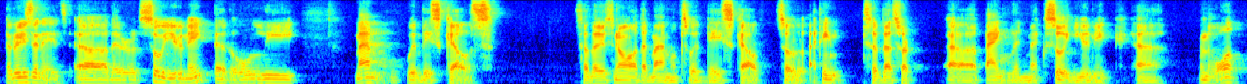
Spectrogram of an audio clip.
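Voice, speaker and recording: A young man with a Nepali accent, a conservation researcher explaining his work in halting, thoughtful sentences with restarts. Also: deep voice, steady tone. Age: young adult. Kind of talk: casual conversation.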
